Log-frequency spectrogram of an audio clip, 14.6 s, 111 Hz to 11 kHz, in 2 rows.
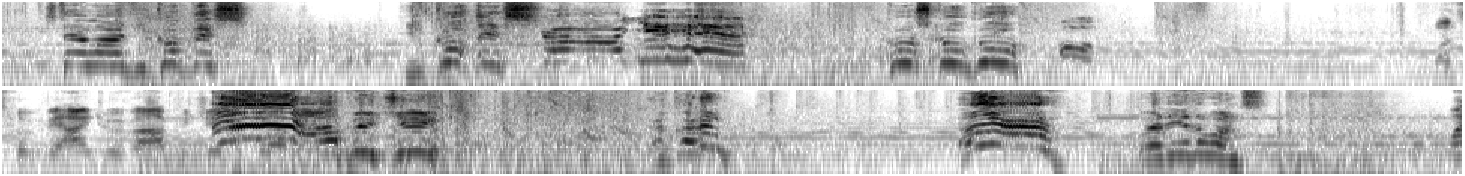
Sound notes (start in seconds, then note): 8.3 screams; 12.1 screams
